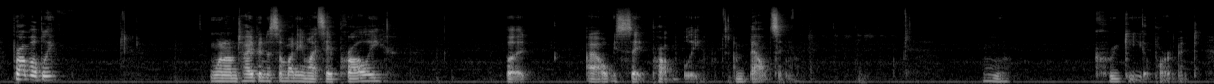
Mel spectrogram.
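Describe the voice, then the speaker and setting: An American accent at a moderate pace, with ordinary pitch variation and long, frequent pauses. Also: man, fairly high pitch for a man. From Northwest Florida, US. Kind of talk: casual talk to camera.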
